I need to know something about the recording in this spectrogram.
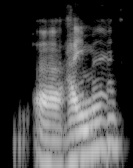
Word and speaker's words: Jaime: And Jaime is Jaime. You just pronounce it that way everywhere.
